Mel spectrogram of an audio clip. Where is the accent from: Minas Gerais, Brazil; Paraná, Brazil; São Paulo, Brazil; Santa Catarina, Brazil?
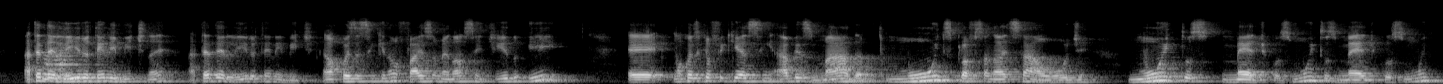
Minas Gerais, Brazil; now in Pernambuco, Brazil; Eu sou mineiro, né? Trabalho aqui em Pernambuco, gosto muito.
